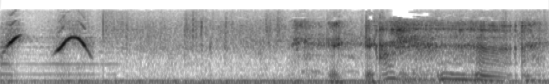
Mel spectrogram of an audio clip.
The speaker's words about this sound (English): Well, then you should have made the whistle shorter, like this.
